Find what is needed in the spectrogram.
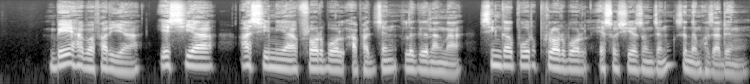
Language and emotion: Bodo, neutral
